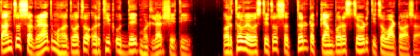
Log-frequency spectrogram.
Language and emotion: Goan Konkani, neutral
